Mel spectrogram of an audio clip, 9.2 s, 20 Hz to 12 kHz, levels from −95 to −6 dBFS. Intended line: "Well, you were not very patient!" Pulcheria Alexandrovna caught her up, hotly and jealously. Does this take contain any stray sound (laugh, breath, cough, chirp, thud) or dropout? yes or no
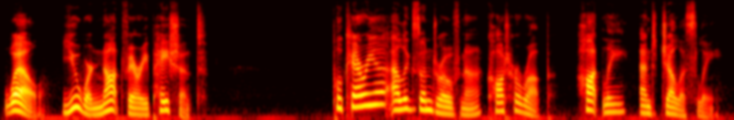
no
